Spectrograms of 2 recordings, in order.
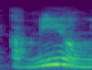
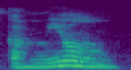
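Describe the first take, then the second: First: The i sounds stronger than the o. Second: The o sounds stronger than the i. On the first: The speaker calls it wrong. "no es camión" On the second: The speaker calls it right. "La O suena más"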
